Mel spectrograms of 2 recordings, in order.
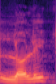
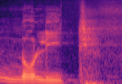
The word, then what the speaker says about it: ললিত: এবং মা যেহেতু ল উচ্চারণ করতে পারতেন না, মা বলতেন নলিত, আমার নলিত। কি বলতেন? নটা আগে বলতেন। মা বলতেন আমার নলিত।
